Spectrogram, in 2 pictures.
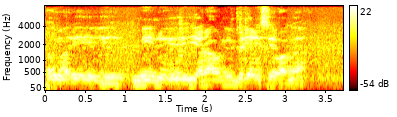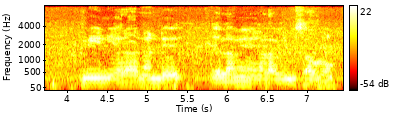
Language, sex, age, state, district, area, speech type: Tamil, male, 30-45, Tamil Nadu, Cuddalore, rural, spontaneous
